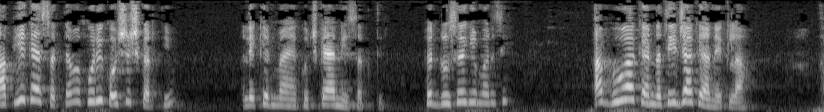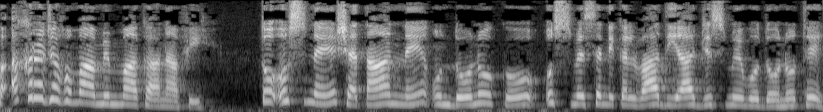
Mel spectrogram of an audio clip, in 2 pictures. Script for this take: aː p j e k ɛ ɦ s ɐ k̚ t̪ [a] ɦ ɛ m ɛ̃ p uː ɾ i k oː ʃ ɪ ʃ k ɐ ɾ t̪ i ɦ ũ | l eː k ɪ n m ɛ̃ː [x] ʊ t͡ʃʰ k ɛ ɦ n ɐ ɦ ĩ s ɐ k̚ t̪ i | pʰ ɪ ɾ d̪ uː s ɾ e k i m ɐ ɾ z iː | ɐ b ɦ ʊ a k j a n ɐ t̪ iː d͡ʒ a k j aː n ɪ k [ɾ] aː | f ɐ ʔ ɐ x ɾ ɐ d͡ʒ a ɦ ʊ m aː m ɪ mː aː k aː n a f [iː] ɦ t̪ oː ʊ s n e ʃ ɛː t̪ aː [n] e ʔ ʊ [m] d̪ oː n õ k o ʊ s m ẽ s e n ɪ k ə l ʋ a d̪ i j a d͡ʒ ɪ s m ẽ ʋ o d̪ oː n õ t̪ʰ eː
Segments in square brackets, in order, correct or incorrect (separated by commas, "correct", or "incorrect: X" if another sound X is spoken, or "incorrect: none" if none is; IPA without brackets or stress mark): incorrect: e, incorrect: k, incorrect: l, correct, incorrect: nː, incorrect: n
